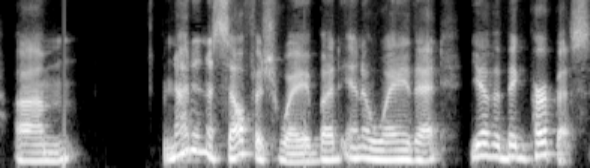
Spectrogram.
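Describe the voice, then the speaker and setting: A somewhat breathy man of medium pitch against a quiet background. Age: 60s. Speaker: professor. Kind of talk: webinar Q&A. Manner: casual, conversational with fillers.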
